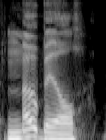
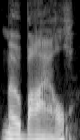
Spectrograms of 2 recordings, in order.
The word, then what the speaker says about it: Mobile: Yes, it's Mobile, Alabama, not Mobile, Alabama.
